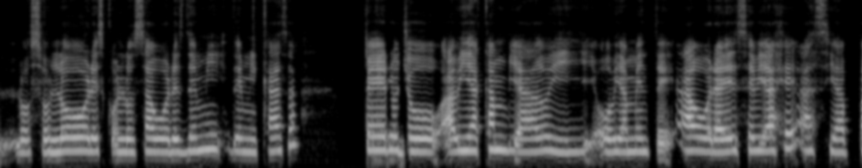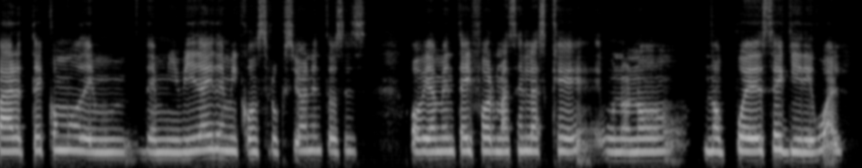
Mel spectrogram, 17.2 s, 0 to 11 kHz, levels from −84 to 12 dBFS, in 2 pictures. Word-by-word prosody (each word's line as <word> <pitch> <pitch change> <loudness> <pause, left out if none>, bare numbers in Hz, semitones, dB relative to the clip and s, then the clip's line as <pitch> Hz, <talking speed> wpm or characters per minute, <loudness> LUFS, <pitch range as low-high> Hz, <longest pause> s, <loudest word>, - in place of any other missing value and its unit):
los 210 -7 -4
olores, 230 +2 +3
con 220 - -2
los 220 -1 0
sabores 225 -2 +2
de 235 +1 -1
mi 260 +1 +1
de 235 0 -3
mi 220 -1 -3
casa, 240 +10 -1 0.6
pero 245 0 +4
yo 225 0 +2
había 240 +1 +4
cambiado. 240 -1 +2
Y, 220 -1 -4
obviamente, 220 - -1
ahora 235 -3 +6
ese 235 +2 0
viaje 245 +4 +2
hacía 235 -2 -2
parte 230 +1 0
como 250 -1 -2
de, 220 -1 0
mm, 220 0 -5
de 225 -1 -5
mi 215 0 -2
vida 230 +3 0
y - - 0
de 260 -1 -1
mi 235 -1 -1
construcción. 225 +2 -5
Entonces, 230 -2 -7 0.4
obviamente 225 0 0
hay 235 - +2
formas 230 0 -1
en 240 - 0
las 230 -1 -2
que 230 -1 -5
uno 225 -1 -3
no 225 +7 -3
no 230 -2 -1
puede 230 -1 +4
seguir 230 -3 0
igual. 230 +3 -1
230 Hz, 155 wpm, -23 LUFS, 220-240 Hz, 0.6 s, ahora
